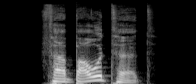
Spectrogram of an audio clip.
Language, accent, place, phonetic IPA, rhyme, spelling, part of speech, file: German, Germany, Berlin, [fɛɐ̯ˈbaʊ̯tət], -aʊ̯tət, verbautet, verb, De-verbautet.ogg
- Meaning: inflection of verbauen: 1. second-person plural preterite 2. second-person plural subjunctive II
